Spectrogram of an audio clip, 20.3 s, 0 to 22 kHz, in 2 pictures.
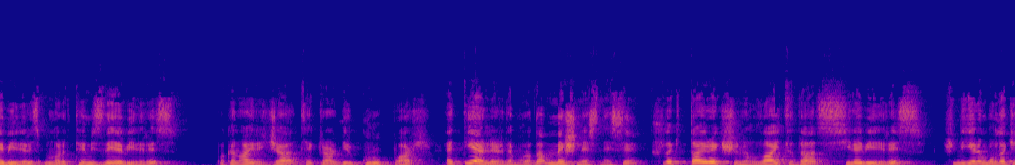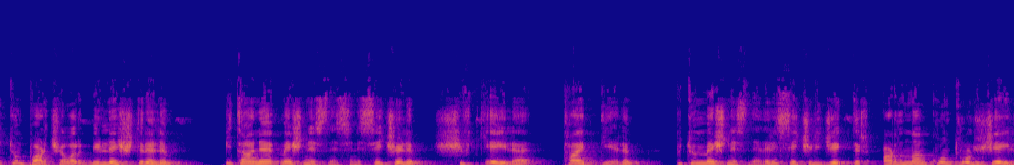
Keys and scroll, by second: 0.0 Delete, 2.7 Delete, 7.3 Delete, 14.6 shift+g, 19.9 ctrl+j.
